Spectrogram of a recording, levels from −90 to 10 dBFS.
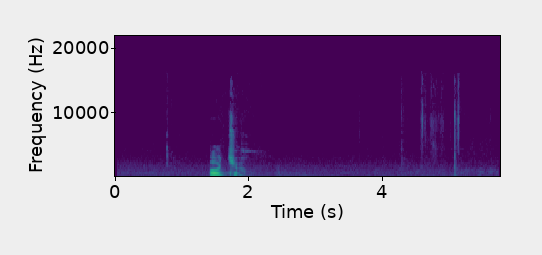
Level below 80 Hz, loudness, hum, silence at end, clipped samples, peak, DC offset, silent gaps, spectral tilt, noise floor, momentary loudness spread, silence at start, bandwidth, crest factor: -86 dBFS; -34 LUFS; none; 3.9 s; under 0.1%; -16 dBFS; under 0.1%; none; -5.5 dB/octave; -74 dBFS; 26 LU; 1.4 s; 15.5 kHz; 28 dB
